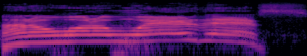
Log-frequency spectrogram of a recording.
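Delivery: upset voice. Refusing to wear something when called up to bat: upset. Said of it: "I have never seen you this upset".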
